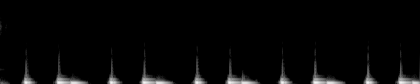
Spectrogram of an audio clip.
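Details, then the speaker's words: S3 gallop (third heart sound): regular low heartbeat at about 70/min with an extra dull thud right after the second sound, giving a "Kentucky" cadence. "It has the cadence of the word Kentucky. Kentucky. Kentucky."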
